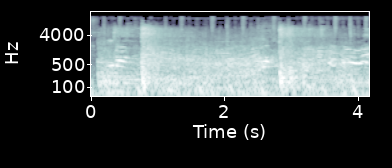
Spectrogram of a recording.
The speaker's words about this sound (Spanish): es un vehículo blindado de la policía derribando la puerta del campus donde cientos de personas llevaban acampadas desde el pasado miércoles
